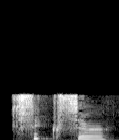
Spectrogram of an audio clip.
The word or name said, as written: sixer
